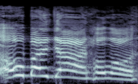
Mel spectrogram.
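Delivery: helpless loud laughter. Cracking up as the other person brings up a scene again, laughing so hard they can't breathe. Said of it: "I can't breathe".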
